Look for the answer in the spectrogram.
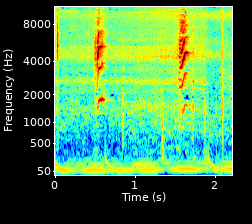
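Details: Two brief, piercing squawks about a second apart from a Purple Swamphen family warning teen chicks of a Red-bellied Black Snake, Australia, 10 March 2021, with music playing underneath.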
